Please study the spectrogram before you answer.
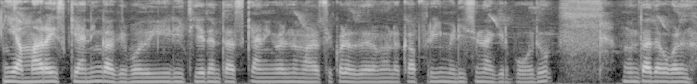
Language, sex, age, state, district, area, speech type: Kannada, male, 18-30, Karnataka, Chikkaballapur, urban, spontaneous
